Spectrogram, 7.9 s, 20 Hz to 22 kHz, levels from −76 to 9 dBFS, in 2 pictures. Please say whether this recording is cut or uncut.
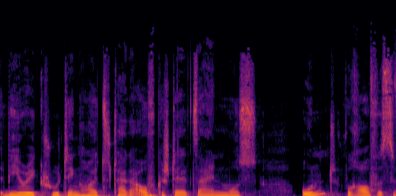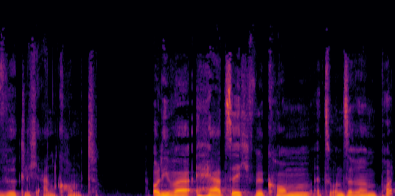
uncut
